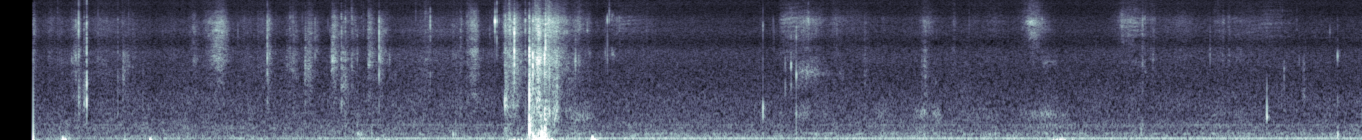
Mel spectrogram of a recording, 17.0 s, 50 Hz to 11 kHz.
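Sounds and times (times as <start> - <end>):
soft rustles and clicks: 0.4 - 8.0, 13.9 - 16.8
faint steady hum: 0.4 - 17.0.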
